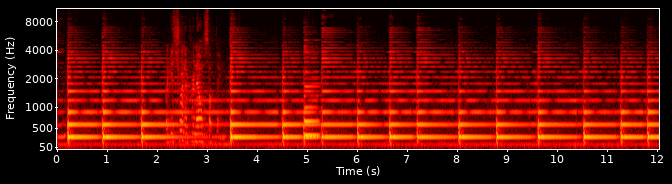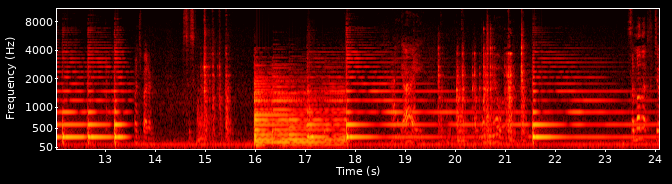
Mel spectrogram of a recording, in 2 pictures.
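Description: Grand piano with one mid-range key struck over and over, roughly once every three-quarters of a second, as that note is being tuned with a tuning wrench. After a pause a louder chord of several notes sounds, then the same single note is struck again.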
